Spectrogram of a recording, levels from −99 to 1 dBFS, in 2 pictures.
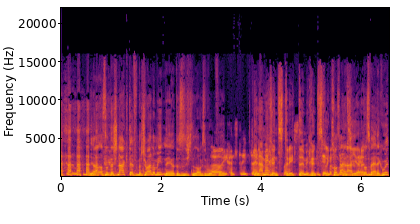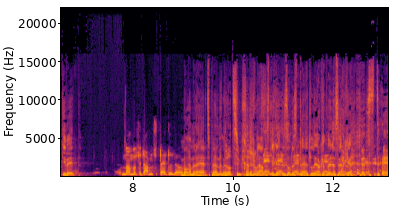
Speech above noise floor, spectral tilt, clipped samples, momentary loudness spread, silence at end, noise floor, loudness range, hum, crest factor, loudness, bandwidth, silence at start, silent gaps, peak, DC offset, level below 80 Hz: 29 dB; -5 dB/octave; under 0.1%; 3 LU; 0 s; -48 dBFS; 2 LU; none; 14 dB; -20 LUFS; 16 kHz; 0 s; none; -4 dBFS; under 0.1%; -66 dBFS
